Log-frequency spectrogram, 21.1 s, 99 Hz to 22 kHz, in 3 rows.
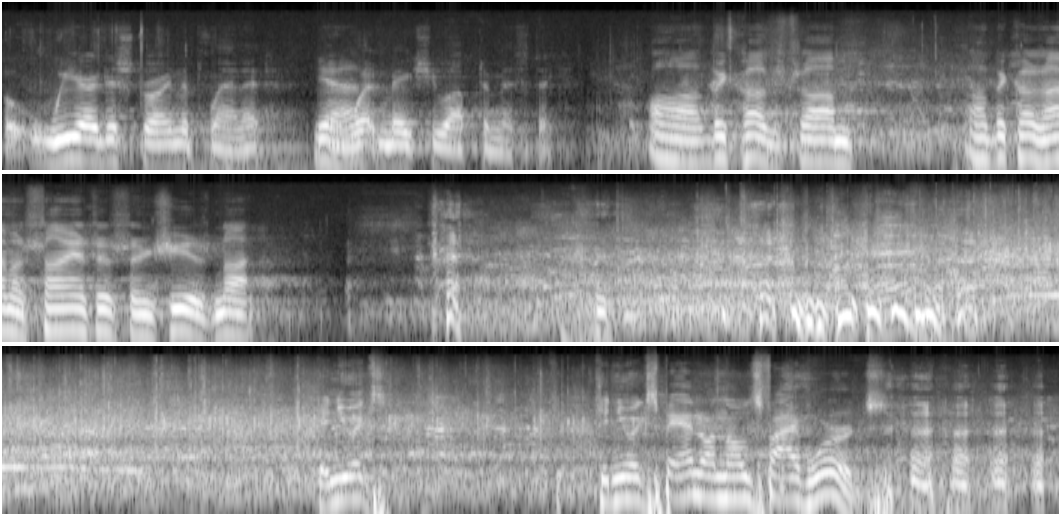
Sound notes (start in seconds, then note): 9.7 laughter; 10.8 applause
